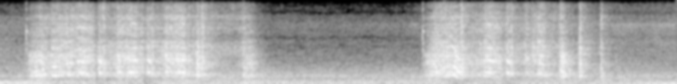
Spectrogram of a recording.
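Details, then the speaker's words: Yamaha Mio Sporty scooter that died while riding, new spark plug fitted, compression, ignition and fuel flow normal: two bursts of fast even electric-starter cranking that never catch; no-start caused by jumped cam timing. "motor ini belum bisa hidup juga dan kita mau cek Apakah bensin atau bahan bakar dari motor ini lancar atau tidak"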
